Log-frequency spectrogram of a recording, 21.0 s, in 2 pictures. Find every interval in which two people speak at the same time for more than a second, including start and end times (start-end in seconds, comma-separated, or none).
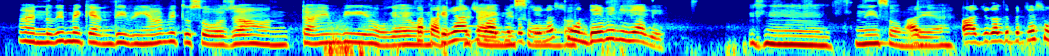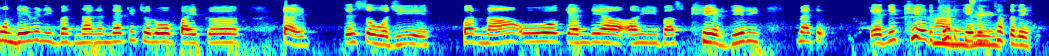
4.2-5.8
